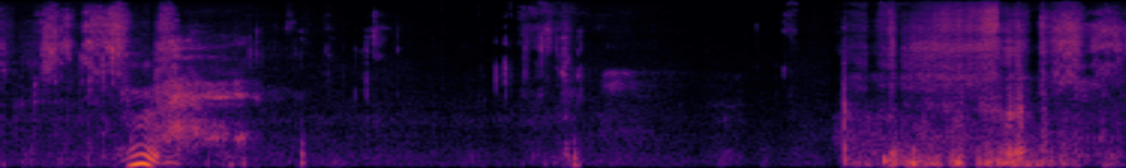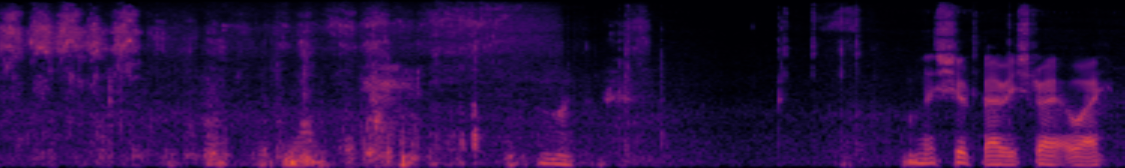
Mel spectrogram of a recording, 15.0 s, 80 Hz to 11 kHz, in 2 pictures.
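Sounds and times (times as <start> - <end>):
fishing pole rubbing and scraping: 0.0 - 1.8, 5.6 - 11.9.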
